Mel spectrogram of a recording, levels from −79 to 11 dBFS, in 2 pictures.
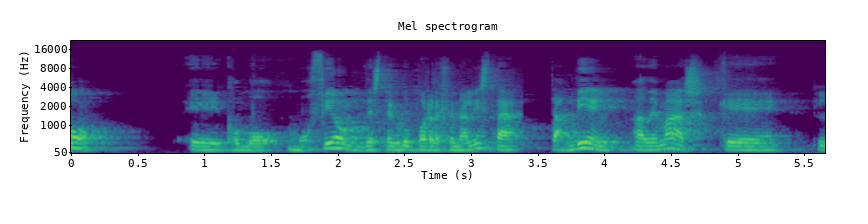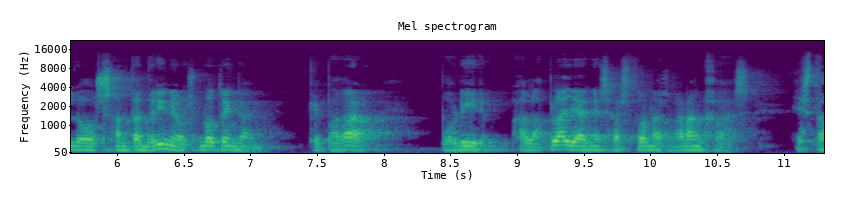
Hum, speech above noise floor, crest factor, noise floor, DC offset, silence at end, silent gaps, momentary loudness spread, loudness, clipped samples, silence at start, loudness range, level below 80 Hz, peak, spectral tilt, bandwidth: none; 30 dB; 16 dB; -45 dBFS; under 0.1%; 0 s; none; 14 LU; -16 LUFS; under 0.1%; 0 s; 2 LU; -56 dBFS; 0 dBFS; -6 dB/octave; 14.5 kHz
